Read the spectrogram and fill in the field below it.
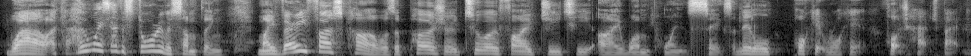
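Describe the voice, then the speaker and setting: A man with a darkish, mid-range voice appears as a casual interview guest, telling anecdotes emphatically. He repeats himself and checks in with the listener by tagging remarks with "okay?".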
